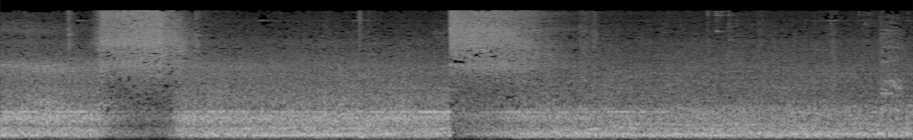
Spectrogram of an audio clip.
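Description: Duronto Express passenger train running, a steady rumble with a faint hum, broken twice by a short hiss, about a second in and again near the middle.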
